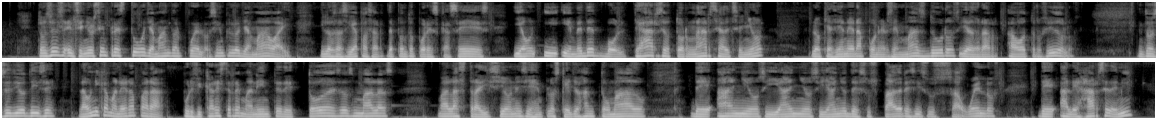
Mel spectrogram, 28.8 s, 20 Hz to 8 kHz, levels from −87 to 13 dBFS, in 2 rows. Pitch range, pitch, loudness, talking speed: 120-145 Hz, 130 Hz, -18 LUFS, 170 wpm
